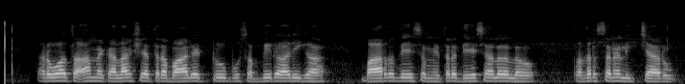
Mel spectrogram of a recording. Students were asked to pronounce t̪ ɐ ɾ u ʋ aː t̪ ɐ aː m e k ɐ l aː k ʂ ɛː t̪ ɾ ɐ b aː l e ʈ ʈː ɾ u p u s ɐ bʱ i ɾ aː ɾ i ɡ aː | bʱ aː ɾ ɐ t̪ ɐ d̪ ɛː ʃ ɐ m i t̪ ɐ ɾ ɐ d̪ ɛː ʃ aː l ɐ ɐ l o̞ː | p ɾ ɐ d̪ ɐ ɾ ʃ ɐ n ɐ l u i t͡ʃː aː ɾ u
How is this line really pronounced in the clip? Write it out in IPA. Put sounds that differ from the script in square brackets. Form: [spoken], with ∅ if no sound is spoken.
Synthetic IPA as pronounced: t̪ ɐ ɾ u ʋ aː t̪ ɐ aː m e k ɐ l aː k ʂ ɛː t̪ ɾ ɐ b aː l e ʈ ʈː ɾ [uː] p u s ɐ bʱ i ɾ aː ɾ i ɡ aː | bʱ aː ɾ ɐ t̪ ɐ d̪ ɛː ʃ ɐ m i t̪ ɐ ɾ ɐ d̪ ɛː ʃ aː l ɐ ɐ l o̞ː | p ɾ ɐ d̪ ɐ ɾ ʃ ɐ n ɐ l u i t͡ʃː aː ɾ u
